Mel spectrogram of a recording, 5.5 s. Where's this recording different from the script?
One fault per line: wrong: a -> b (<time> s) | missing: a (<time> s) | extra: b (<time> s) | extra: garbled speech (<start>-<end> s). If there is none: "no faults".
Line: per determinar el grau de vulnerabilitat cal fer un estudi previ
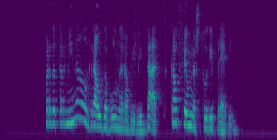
no faults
